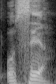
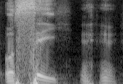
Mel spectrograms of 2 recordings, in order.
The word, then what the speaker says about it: Osei: is, sorry, it's not, I wanted to say Osea, but it is actually Osei.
